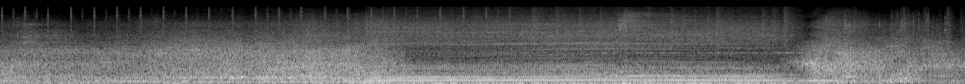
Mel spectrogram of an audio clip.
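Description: Car driving the D926 mountain road through the French Alps, a loud, steady engine drone with gear-linked pitch rises and dips and constant road and wind roar, briefly easing near the end before building again; no talking.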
